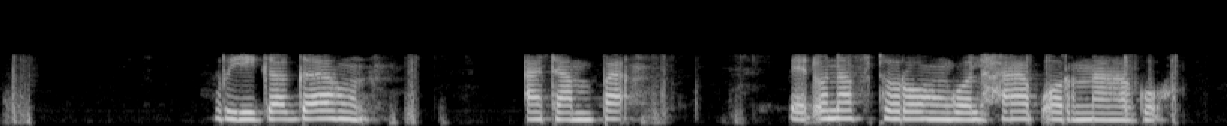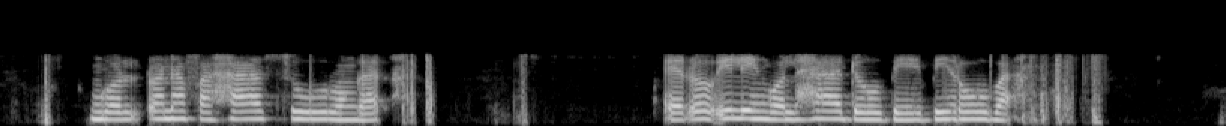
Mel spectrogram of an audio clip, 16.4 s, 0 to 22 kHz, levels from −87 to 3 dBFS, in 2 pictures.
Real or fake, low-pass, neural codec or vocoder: fake; 3.6 kHz; vocoder, 22.05 kHz, 80 mel bands, WaveNeXt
